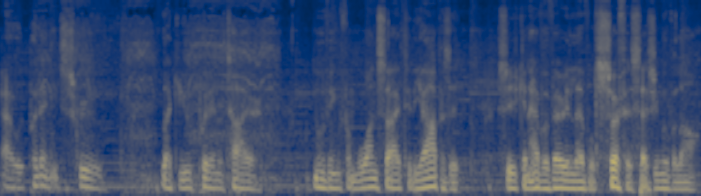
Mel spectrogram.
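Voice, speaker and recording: Male DIY vlog narrator, gravelly low register, recounting installation steps. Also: fairly even intonation, normal speed, mellow. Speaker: DIY van build vlogger. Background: background music.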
